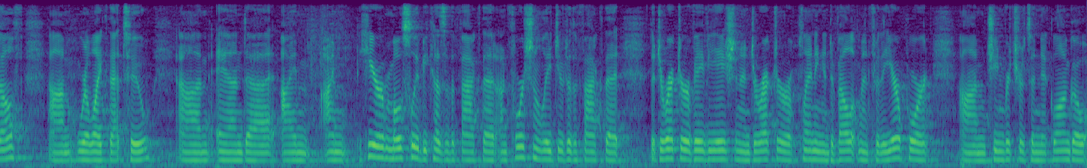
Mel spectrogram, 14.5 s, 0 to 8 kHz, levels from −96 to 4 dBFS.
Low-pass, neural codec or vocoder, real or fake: 7.2 kHz; codec, 16 kHz, 16 kbps, FreqCodec, larger model; fake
